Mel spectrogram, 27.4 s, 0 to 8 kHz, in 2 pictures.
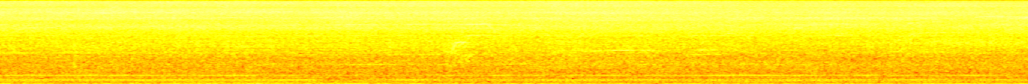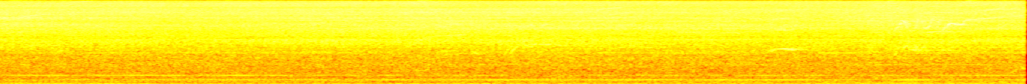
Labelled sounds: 5.9	6.6	killer whale, southern resident, 0.76 to 4.0 kHz

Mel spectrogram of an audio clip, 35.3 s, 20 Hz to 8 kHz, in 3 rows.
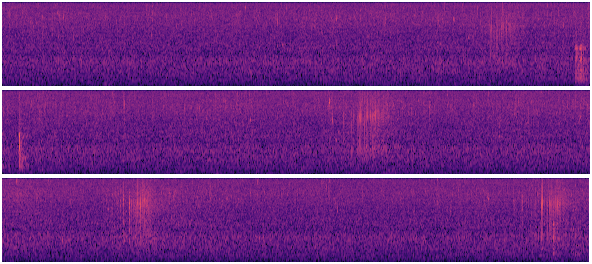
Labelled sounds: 11.4	11.7	croaking sound likely from a nearby submerged object, 1.4 to 1.6 kHz

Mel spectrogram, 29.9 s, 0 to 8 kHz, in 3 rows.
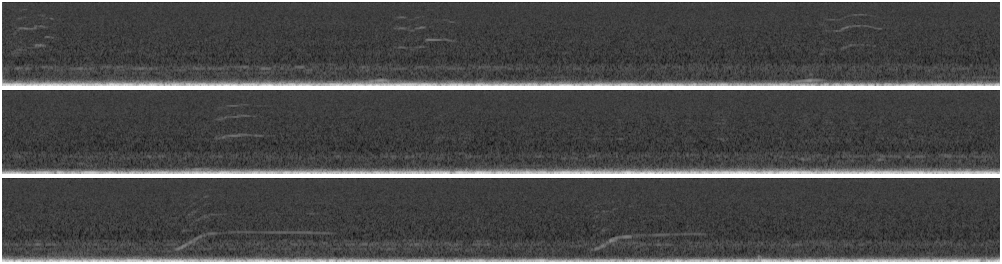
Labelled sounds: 0.1	0.5	humpback whale, 2.7 to 3.3 kHz
3.9	4.6	humpback whale, 1.3 to 3.2 kHz
8.2	8.8	humpback whale, 1.4 to 5.0 kHz
12.1	12.6	humpback whale, 1.3 to 4.7 kHz
21.8	22.9	humpback whale, 0.80 to 2.1 kHz
26.0	27.0	humpback whale, 0.80 to 1.1 kHz

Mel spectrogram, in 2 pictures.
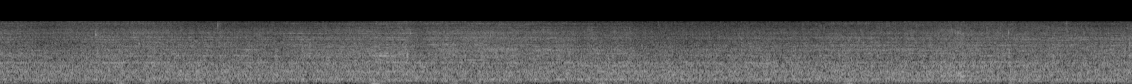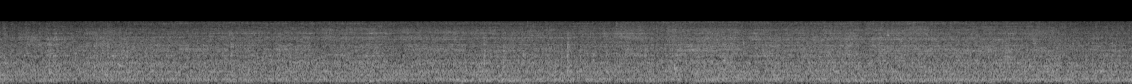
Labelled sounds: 2.8	3.1	vessel noise, 4.2 to 4.3 kHz
13.1	14.1	vessel noise, 1.9 to 5.8 kHz

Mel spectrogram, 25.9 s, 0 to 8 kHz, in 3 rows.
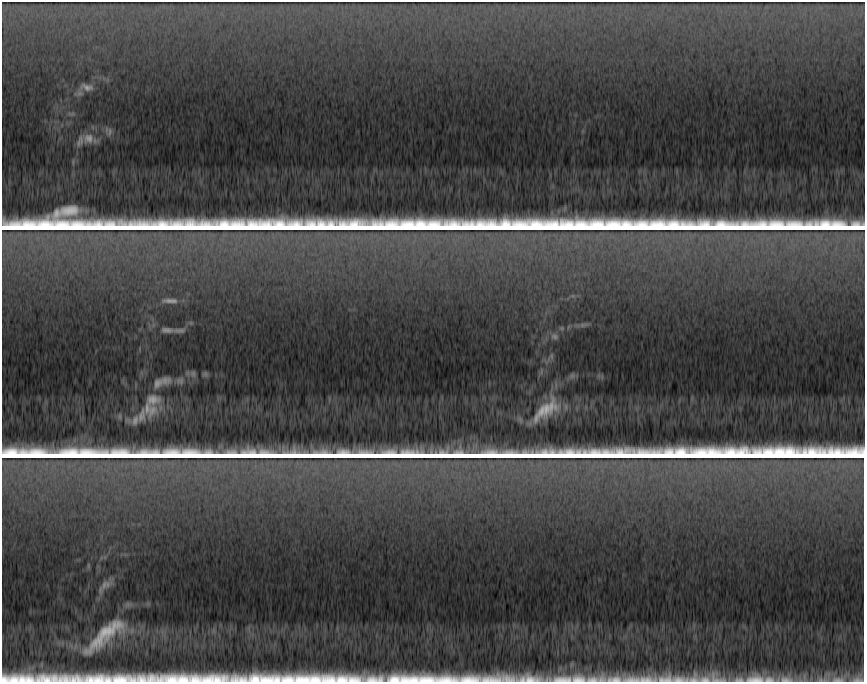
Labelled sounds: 0.7	1.1	humpback whale, 1.1 to 2.9 kHz
10.2	10.6	humpback whale, 0.90 to 3.0 kHz
14.2	14.6	humpback whale, 2.0 to 3.2 kHz

